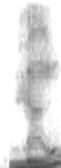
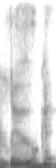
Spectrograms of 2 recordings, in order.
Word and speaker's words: Lugh: this is named for the Irish God Lou or lug it's pronounced both ways uh this is a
